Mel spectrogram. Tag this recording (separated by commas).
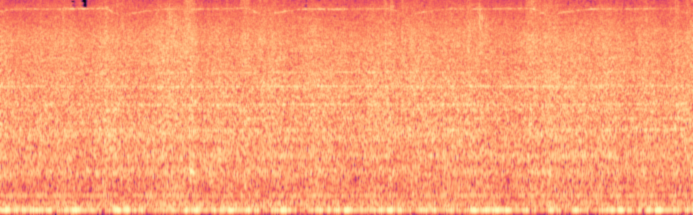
Vehicle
